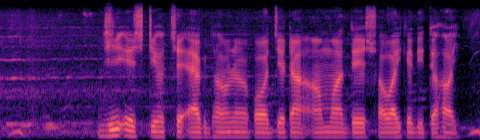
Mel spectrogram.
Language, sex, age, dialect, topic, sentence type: Bengali, male, 18-24, Northern/Varendri, banking, statement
